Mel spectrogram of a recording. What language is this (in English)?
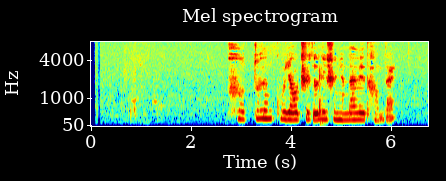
Chinese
